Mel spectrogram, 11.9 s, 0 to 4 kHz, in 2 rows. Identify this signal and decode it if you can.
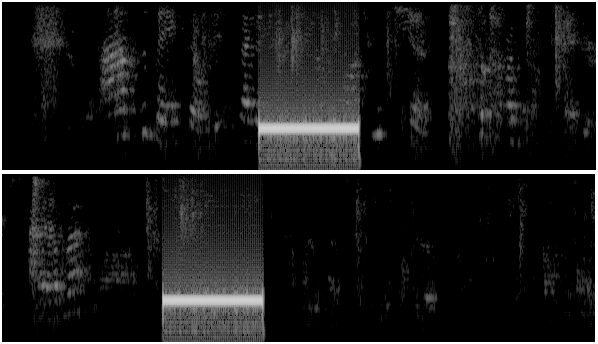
Ringback tone (Europe, 425 Hz), with speech.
